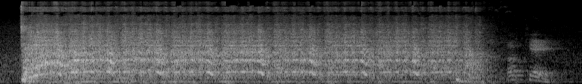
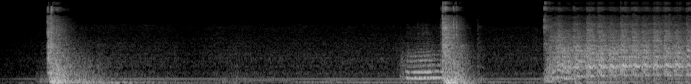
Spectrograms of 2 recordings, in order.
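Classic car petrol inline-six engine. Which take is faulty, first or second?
second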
